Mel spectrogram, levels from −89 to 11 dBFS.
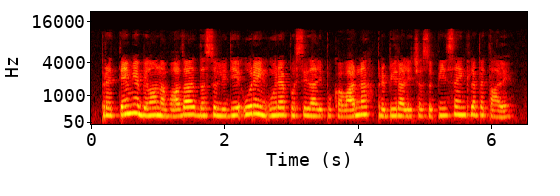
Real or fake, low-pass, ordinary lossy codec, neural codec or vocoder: real; 19.8 kHz; AAC, 32 kbps; none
